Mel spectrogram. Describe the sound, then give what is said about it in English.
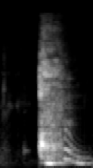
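A single forceful cough from someone eating popcorn bursts out after a brief quiet moment, popcorn coughed into their hand, trailing into a rough, throaty rasp that fades over the next half second. “I just coughed popcorn into my hand.”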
